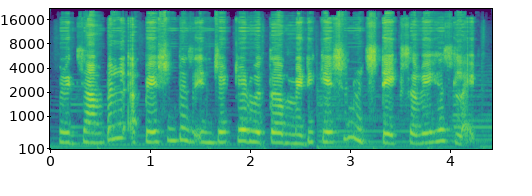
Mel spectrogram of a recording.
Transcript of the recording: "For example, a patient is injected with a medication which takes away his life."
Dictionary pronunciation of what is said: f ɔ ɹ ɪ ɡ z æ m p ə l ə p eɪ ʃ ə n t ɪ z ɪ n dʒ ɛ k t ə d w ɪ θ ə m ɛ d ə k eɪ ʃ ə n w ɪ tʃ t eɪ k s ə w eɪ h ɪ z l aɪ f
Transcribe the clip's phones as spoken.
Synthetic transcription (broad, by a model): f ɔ ɹ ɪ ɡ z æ m p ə l ə p eɪ ʃ ə n t ɪ z ɪ n dʒ ɛ k t ə d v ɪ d ə m ɛ d ə k eɪ ʃ ə n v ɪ tʃ t eɪ k s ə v eɪ h ɪ z l aɪ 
